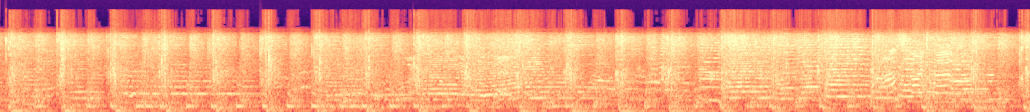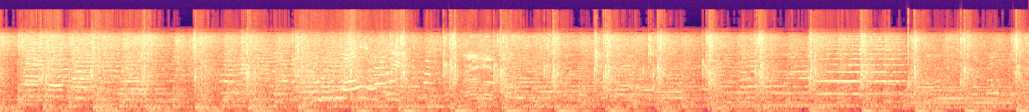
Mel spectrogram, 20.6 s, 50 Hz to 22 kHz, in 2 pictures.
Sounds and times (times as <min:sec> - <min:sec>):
Music: 0:00.0 - 0:20.5.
